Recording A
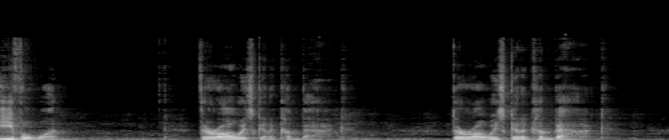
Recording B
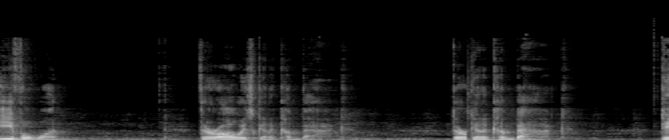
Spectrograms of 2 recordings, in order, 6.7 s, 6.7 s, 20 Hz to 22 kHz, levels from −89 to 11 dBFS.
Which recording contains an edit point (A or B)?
B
